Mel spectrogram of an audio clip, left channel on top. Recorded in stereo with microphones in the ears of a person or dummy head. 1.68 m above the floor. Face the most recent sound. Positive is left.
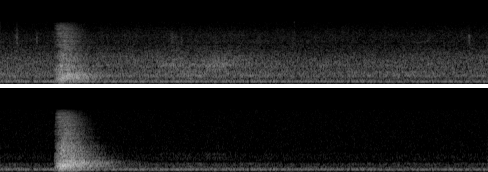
turn(degrees=50)  # may be behind; listen again after turning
